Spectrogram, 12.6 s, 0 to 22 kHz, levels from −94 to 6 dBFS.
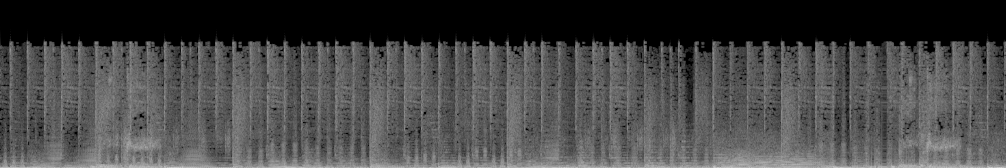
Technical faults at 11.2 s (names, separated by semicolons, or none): robotic sound from repeated short buffers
